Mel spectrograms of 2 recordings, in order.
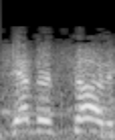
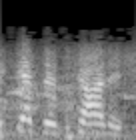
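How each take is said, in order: First: Loud urgent call to the engineer. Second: Said in the usual way. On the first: Real, not acted. Urging engineer during disaster.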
